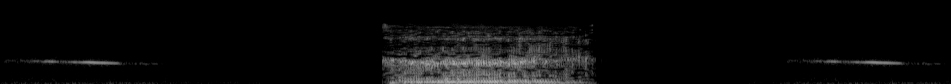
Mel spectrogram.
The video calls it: Redbone Coonhound Sleeping, Snoring & Whistling in 31 seconds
